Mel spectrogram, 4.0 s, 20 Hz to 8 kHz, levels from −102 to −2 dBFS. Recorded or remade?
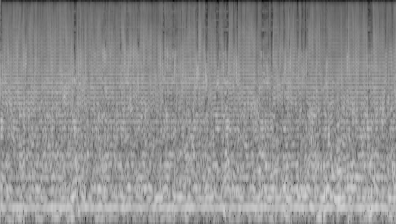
remade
